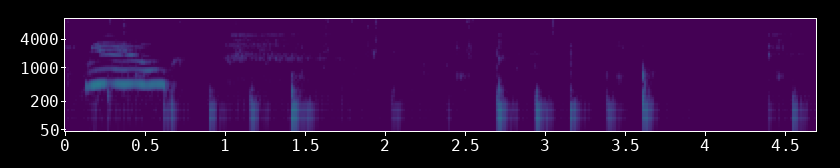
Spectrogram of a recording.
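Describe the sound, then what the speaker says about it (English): A pet cat gives a short high meow close by at the start, followed by soft tapping and mouth sounds, with a person speaking quietly in between. "My cat thinks she wants her second breakfast."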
